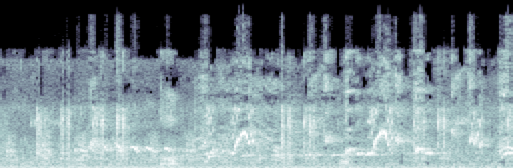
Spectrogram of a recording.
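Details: Black-winged myna song used as a tutor to prompt silent birds, with water therapy: harsh squawks mixed with short rising whistles, delivered in an irregular, busy stream with a steady low hum underneath.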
